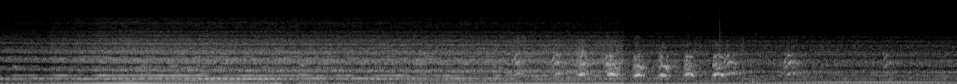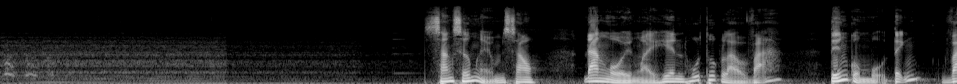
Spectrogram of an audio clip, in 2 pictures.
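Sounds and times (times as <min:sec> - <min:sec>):
steady low hum: 0:00.0 - 0:16.2
dogs barking and yapping at night in a small village: 0:04.5 - 0:11.0
speech: 0:14.0 - 0:19.1.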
